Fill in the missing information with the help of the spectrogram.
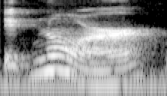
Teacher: in the word ignore, we have second syllable stress. So this may be part of the challenge for you in pronouncing this word, that you have to do the length on the nor syllable, and the ig syllable is light and short.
